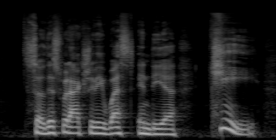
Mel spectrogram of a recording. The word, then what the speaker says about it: West India Quay: far into the dockins maybe make sure you pronounce it West India key and if the queen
